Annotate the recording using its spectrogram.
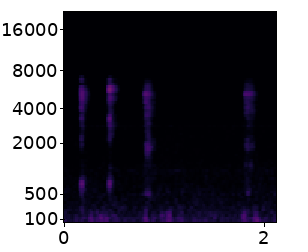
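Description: Near silence with a few faint, sharp clicks, about four over two seconds, unevenly spaced.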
